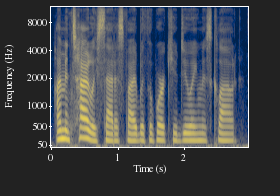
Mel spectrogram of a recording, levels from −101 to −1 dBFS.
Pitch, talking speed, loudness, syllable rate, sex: 175 Hz, 205 wpm, -20 LUFS, 5.9 syllables/s, female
